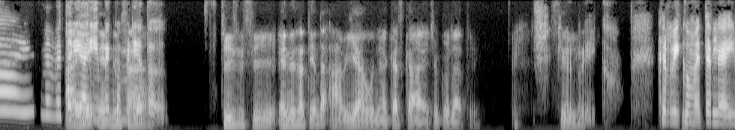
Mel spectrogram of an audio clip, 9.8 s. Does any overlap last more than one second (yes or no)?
yes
